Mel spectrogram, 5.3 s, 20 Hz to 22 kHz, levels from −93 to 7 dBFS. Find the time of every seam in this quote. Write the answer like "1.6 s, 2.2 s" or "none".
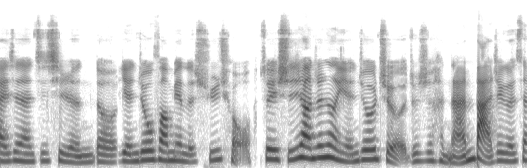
2.6 s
